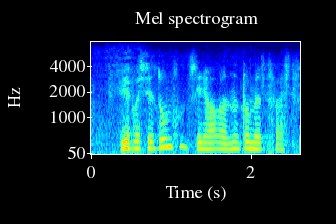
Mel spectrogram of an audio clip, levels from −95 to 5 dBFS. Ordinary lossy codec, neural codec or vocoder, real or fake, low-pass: Opus, 24 kbps; codec, 16 kHz in and 24 kHz out, 0.8 kbps, FocalCodec, streaming, 65536 codes; fake; 7.2 kHz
